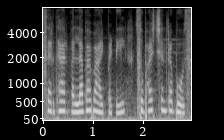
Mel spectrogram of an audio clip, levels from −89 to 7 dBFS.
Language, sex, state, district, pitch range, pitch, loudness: Kannada, female, Karnataka, Dakshina Kannada, 220-255 Hz, 245 Hz, -15 LUFS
